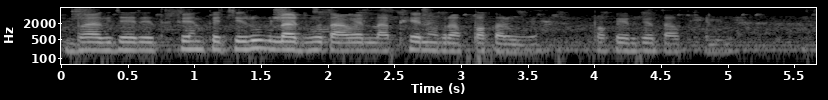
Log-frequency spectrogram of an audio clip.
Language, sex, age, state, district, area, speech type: Maithili, female, 45-60, Bihar, Araria, urban, spontaneous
